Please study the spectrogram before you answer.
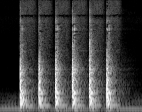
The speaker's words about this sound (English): The man then started to loudly bang on my door.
